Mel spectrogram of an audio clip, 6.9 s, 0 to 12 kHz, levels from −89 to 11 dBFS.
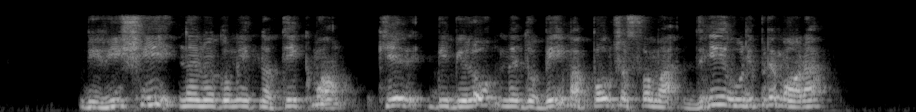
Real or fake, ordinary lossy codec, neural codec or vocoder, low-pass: fake; none; codec, 16 kHz, 4.8 kbps, FACodec; 7.2 kHz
